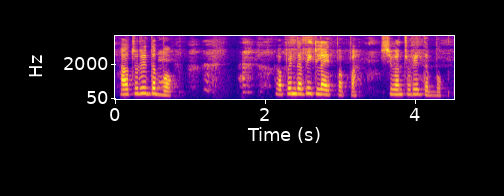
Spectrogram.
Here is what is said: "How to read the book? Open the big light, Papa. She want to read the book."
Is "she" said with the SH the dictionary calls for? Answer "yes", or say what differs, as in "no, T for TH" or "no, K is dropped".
no, S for SH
